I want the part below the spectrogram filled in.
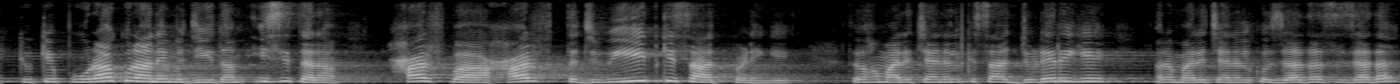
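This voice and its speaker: Woman, high voice, patient recitation teacher; slow drawn-out reading; reverberant room. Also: a bit bright. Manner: patient step-by-step explaining. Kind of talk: online tajweed lesson.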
